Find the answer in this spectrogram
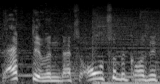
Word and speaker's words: Acti.EV: The first Tata EV with the Acti.EV architecture, but it isn't pronounced that. It's pronounced active, and that's also because it has new batteries.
